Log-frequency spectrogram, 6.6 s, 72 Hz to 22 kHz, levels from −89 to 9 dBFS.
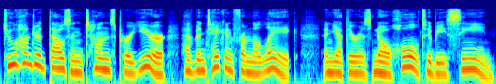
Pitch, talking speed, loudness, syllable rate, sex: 185 Hz, 190 wpm, -15 LUFS, 4.1 syllables/s, female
